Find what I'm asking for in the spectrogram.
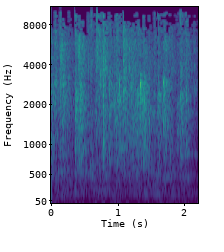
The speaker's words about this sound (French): Les femmes applaudissent, pas seulement les femmes d'ailleurs.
